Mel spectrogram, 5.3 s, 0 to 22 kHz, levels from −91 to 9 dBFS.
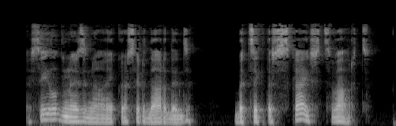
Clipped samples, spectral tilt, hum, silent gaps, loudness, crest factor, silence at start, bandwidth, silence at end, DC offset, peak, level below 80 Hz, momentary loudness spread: under 0.1%; -4.5 dB/octave; none; none; -26 LUFS; 20 dB; 0.35 s; 11.5 kHz; 0.4 s; under 0.1%; -8 dBFS; -42 dBFS; 13 LU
